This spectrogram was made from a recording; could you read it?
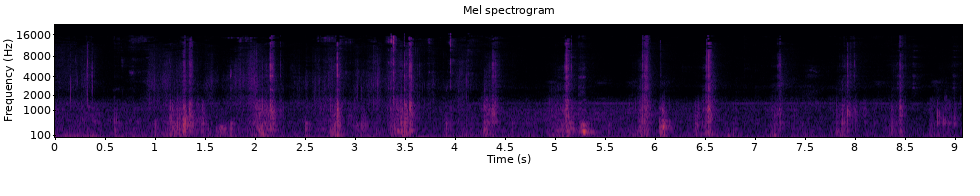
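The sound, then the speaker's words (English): Someone eating chilled pomegranates just pulled from the fridge, with a steady run of crisp, juicy crunches and bites at an uneven chewing rhythm, fairly quiet and with no talking. “Water with pomegranates is good.”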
